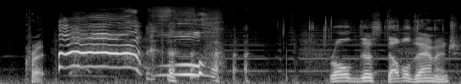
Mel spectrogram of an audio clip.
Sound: excited screaming

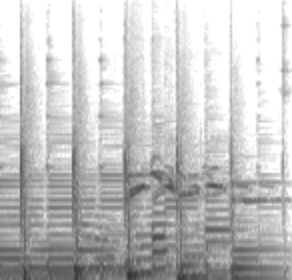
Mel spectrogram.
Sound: singer whistling

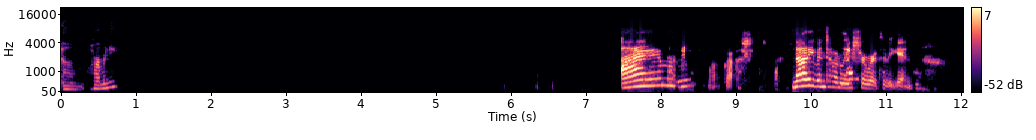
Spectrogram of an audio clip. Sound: pause

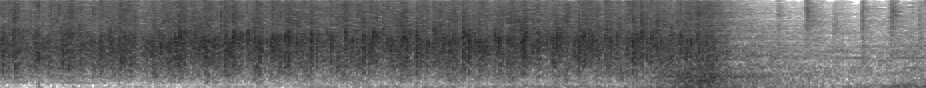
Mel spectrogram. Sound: audience applause

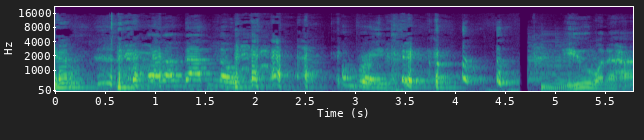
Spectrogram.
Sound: laugh

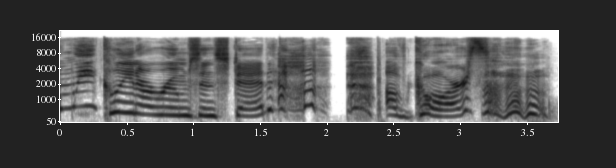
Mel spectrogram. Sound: chuckles

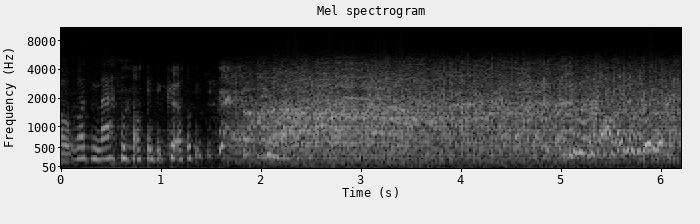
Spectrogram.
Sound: laughter

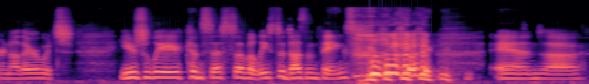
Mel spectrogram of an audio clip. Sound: laughs

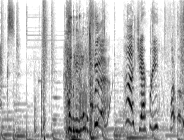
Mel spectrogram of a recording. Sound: grunts

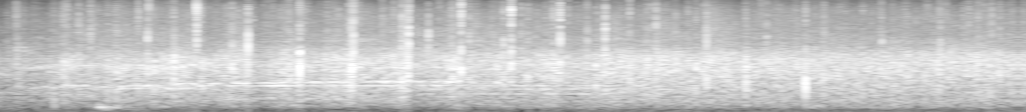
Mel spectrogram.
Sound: audience applauding

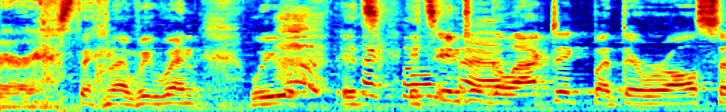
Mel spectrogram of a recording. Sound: laughs

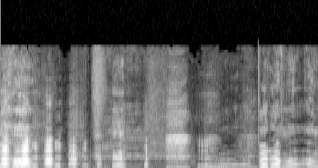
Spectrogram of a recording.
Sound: all laughing

